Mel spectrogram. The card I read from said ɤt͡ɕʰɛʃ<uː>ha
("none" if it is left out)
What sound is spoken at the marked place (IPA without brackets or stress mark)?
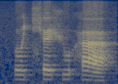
u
